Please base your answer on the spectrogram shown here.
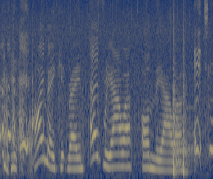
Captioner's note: all laughing; taps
